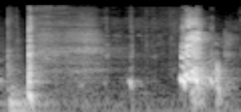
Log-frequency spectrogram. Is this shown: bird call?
no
